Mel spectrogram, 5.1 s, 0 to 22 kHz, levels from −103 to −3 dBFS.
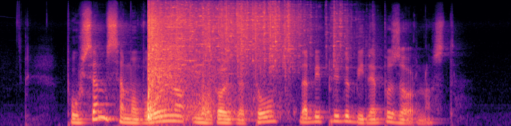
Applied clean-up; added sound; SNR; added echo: none; Shatter; -3 dB; none.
